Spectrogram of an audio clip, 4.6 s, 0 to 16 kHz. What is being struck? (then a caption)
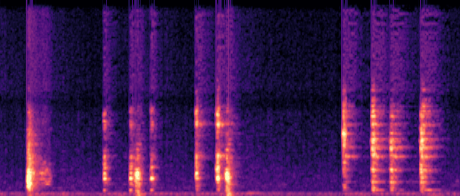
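Faceted clip-on earrings. Sparkly faceted black clip-on earrings are tapped together, giving 11 short, bright clicks in irregular clusters with almost no ring. The earrings feel cold and sound like glass, so they are judged to be glass.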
